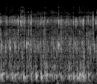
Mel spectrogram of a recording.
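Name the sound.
natural spring water flowing out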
